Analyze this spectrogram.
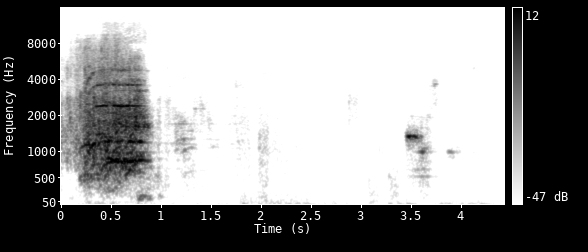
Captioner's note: cheering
